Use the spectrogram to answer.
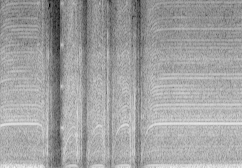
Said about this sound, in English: That's a nice drill, though, isn't it?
